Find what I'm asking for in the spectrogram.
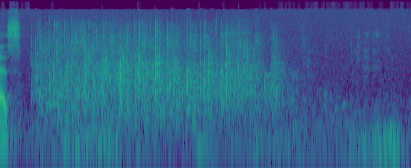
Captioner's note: applause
